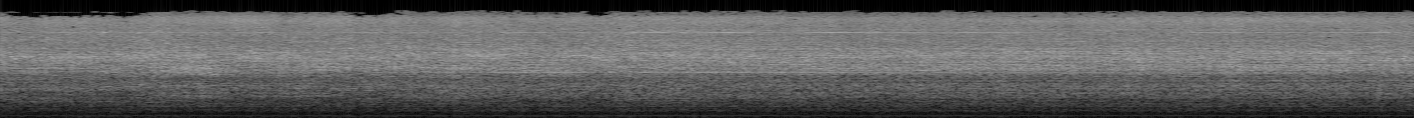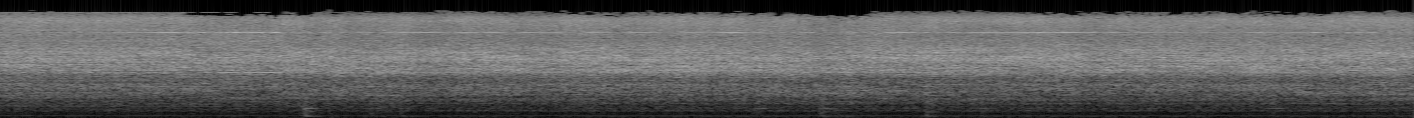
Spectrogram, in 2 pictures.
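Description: Hot-air styling brush blowing steadily through hair: a constant rush of air with a thin high whine from its motor.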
